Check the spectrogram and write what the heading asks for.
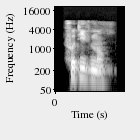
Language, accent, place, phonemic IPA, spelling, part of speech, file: French, France, Lyon, /fo.tiv.mɑ̃/, fautivement, adverb, LL-Q150 (fra)-fautivement.wav
- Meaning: wrongly; erroneously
